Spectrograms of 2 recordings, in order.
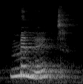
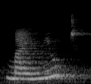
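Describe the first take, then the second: First: The stress is on the first syllable. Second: The stress is on the second syllable. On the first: It refers to a unit of time. "a unit of time" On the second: Something is tiny or small. "tiny or small"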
